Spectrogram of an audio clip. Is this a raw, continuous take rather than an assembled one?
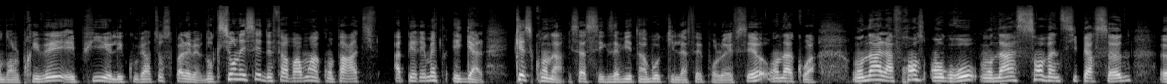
yes; 0 cuts

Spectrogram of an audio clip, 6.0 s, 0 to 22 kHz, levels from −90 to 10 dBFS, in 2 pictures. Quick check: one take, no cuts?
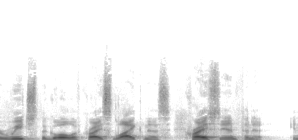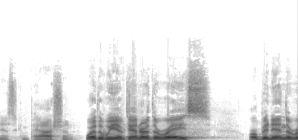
no; 4 cuts; at 1.8 s, 2.2 s, 3.8 s, 4.3 s

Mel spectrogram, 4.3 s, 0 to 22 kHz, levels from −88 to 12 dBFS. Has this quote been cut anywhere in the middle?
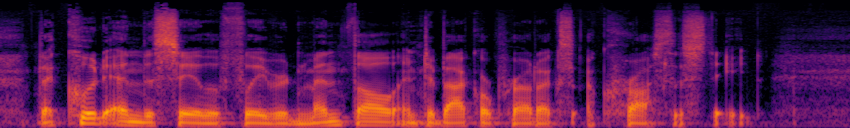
no; 0 cuts

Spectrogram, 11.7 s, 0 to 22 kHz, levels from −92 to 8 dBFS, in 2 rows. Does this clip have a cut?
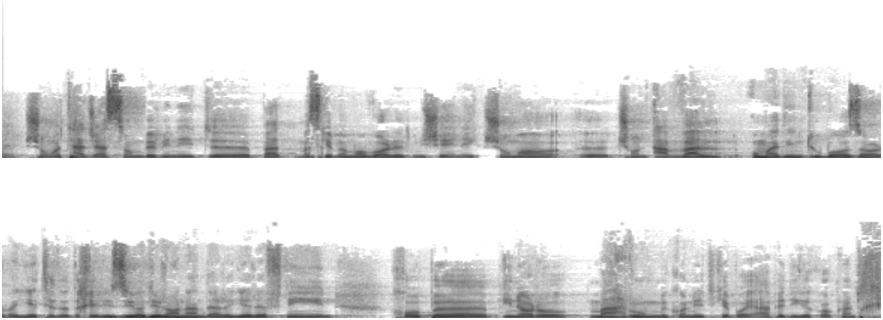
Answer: yes; 5 cuts; at 0.9 s, 2.1 s, 3.2 s, 4.3 s, 9.2 s

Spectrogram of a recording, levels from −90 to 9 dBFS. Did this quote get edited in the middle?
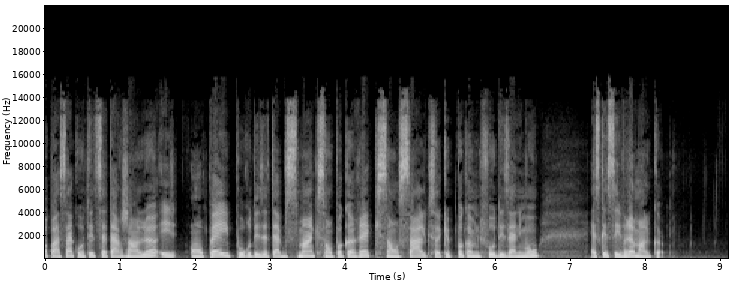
no; 0 cuts

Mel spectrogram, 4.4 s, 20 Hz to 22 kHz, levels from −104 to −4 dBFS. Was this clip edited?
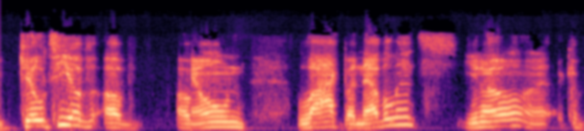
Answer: yes; 2 cuts; at 1.4 s, 2.5 s

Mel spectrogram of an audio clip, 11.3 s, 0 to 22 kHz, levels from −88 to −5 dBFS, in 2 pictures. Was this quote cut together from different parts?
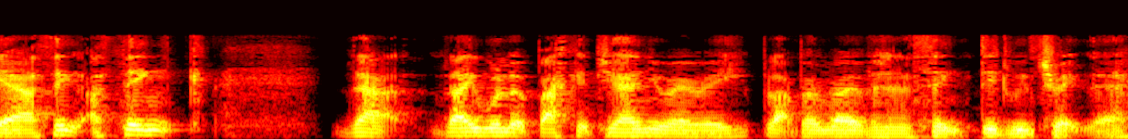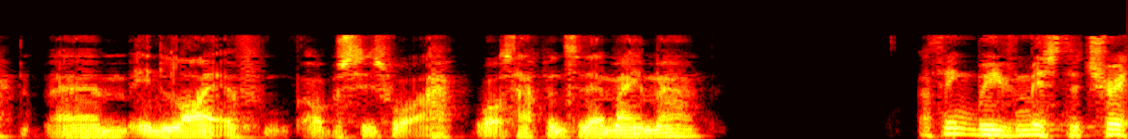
yes; 2 cuts; at 5.2 s, 7.1 s

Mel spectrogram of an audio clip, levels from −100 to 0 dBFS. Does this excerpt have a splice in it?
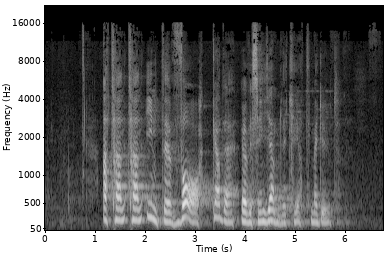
yes; 2 cuts; at 1.6 s, 3.9 s

